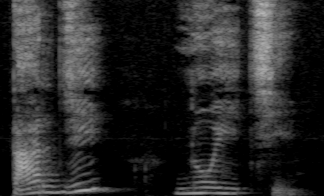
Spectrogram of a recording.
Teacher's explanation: E am Wortende wird wie I ausgesprochen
